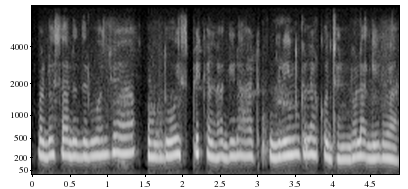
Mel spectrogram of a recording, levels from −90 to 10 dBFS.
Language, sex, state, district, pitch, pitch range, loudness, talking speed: Marwari, female, Rajasthan, Nagaur, 220 Hz, 205-240 Hz, -14 LUFS, 120 wpm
